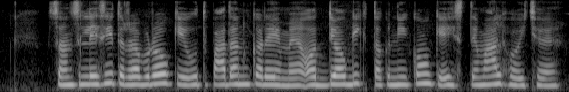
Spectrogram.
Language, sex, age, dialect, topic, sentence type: Maithili, female, 46-50, Angika, agriculture, statement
